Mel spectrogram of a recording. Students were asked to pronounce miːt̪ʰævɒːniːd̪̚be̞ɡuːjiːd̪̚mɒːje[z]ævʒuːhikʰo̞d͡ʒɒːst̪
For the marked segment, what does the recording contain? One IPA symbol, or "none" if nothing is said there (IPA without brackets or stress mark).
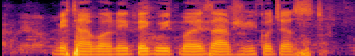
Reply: z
